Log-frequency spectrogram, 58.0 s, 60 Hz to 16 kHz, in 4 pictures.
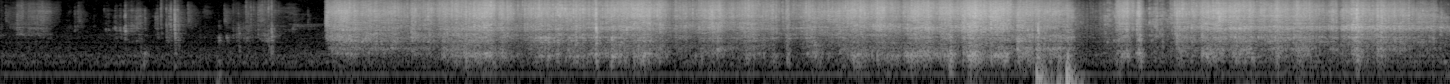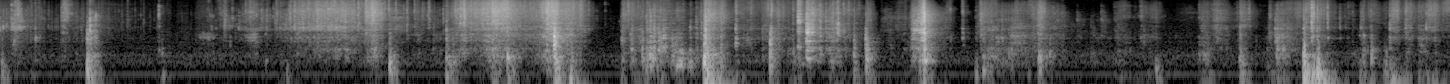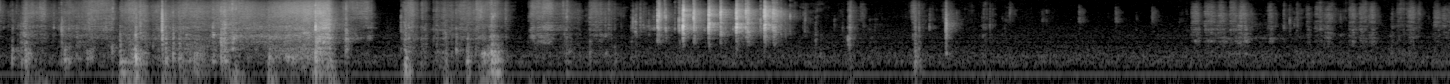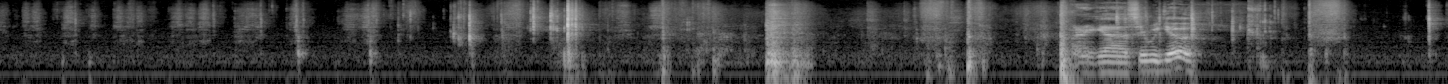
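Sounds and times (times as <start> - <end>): boxes and packaging handled: 0.1 - 15.6, 16.6 - 36.7, 52.5 - 55.5.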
